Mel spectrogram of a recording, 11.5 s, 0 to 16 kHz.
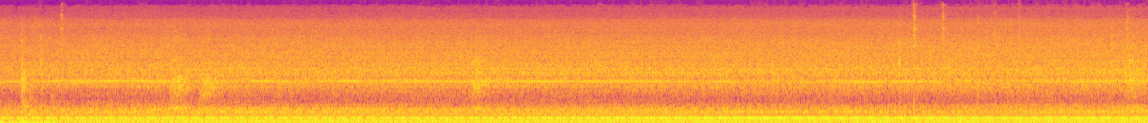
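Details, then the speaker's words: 1999 Infiniti Q45 (Y33, VH41DE V8), 190,000+ miles, in drive after throttle body cleaning: steady, even low rumble with no shake, stumble or tug; rough idle fixed, rpm back to normal. "put her in drive and reverse and she's not shaking anymore my rpms are back to normal"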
